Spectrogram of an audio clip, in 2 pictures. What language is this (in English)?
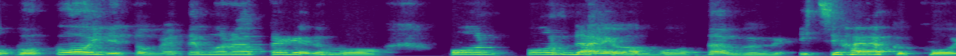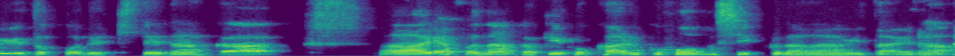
Japanese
